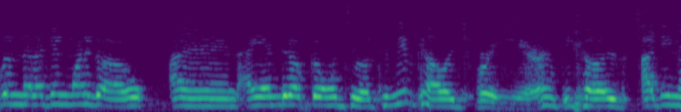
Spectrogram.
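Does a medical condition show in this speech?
Yes: spastic quadriplegic cerebral palsy.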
